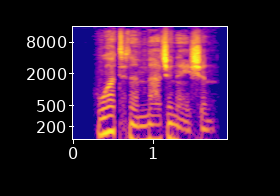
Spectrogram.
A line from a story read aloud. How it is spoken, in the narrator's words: she said softly and almost enviously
